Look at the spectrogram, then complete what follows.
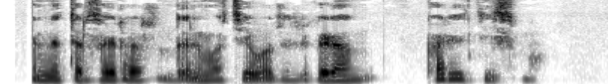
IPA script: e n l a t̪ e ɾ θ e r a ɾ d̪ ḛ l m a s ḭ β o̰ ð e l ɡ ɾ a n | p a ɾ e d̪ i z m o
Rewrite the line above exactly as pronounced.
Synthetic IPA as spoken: e n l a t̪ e ɾ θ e ɾ a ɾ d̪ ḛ l m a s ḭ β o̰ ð e l ɡ ɾ a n | p a ɾ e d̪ i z m o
